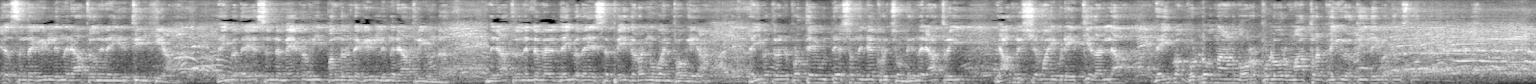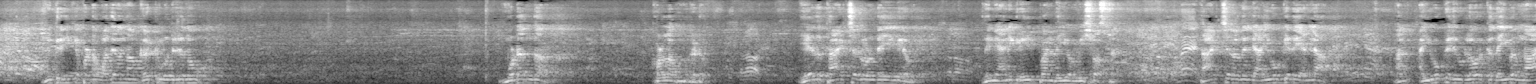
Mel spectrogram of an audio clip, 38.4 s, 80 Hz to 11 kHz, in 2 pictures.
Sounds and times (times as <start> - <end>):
Speech: 0.0 - 17.7, 19.8 - 22.0, 25.4 - 33.3, 33.9 - 38.4.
